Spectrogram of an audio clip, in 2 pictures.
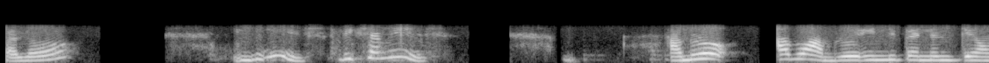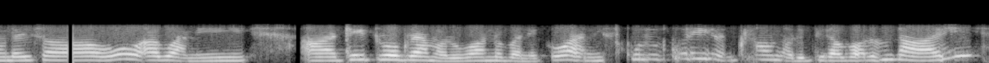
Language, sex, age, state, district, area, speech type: Nepali, female, 18-30, West Bengal, Jalpaiguri, urban, conversation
